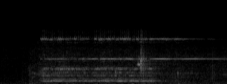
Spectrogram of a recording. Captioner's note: phone rings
